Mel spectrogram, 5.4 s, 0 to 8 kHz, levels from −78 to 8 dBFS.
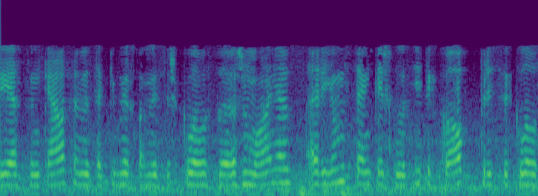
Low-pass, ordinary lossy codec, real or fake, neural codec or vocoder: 7.2 kHz; AAC, 16 kbps; real; none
